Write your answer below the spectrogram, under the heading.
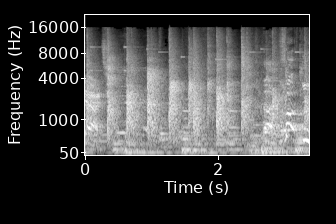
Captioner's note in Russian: Аплодисменты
